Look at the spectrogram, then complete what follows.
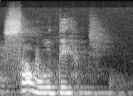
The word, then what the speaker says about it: saúde: A próxima palavra é saúde. Sa-u-de. Olha o que eu faço. O A ficou numa sílaba e o U ficou na outra.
